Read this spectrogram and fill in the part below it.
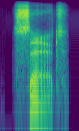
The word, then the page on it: CET: British English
